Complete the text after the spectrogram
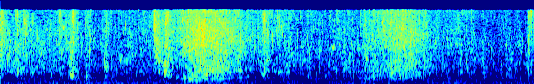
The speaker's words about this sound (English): Daniel, where are you going? Where are you rowing to?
